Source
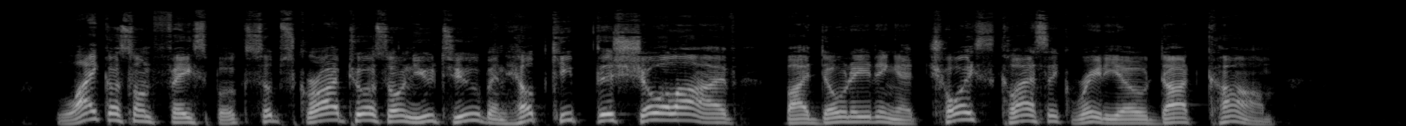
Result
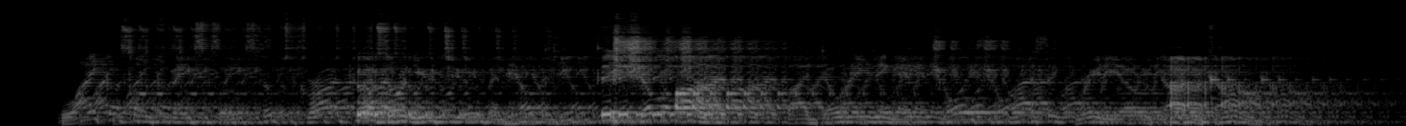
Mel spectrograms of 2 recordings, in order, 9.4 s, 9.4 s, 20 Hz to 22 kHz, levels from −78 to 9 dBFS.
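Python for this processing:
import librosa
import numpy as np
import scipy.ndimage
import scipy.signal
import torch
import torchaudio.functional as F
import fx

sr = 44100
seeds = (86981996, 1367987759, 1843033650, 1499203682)

y = fx.lowpass(x, sr, hz=4000.0, slope=12, at=(6.34, 7.28))
y = fx.level_steps(y, sr, step_db=18)
y = fx.comb_fb(y, sr, f0_hz=150.0, decay_s=0.25, harmonics='all', damping=0.0, mix_pct=80)
y = fx.echo_heads(y, sr, ms=113, heads='first and third', feedback_pct=55, wet_db=-7.5)
y = fx.sustainer(y, sr, db_per_s=23.0)
y = F.gain(torch.from_numpy(y), -1.5).numpy()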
